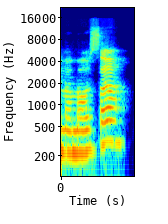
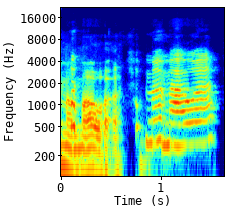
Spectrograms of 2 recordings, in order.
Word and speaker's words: Momoa: So, I am kind of excited to see it, but I do feel like Jason, how do you say his name? Mimosa? Jason Mimosa. Is it like the drink? Jason Momoa.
